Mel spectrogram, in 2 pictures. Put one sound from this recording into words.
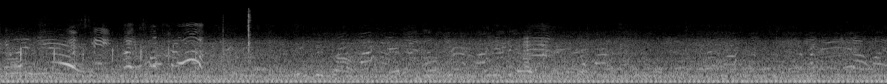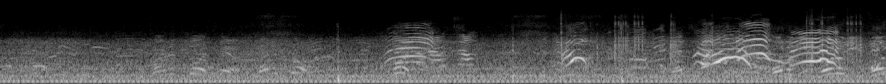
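Spectators shout and cheer outdoors at a distance.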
